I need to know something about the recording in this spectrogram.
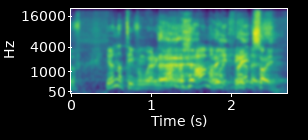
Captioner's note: cough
